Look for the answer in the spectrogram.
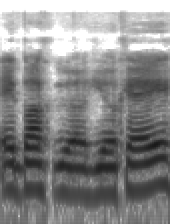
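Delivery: ordinary delivery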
